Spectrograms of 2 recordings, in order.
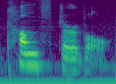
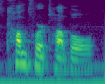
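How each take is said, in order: First: The middle is said as a short 'fter'. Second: The middle is said as a full 'fort'. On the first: The speaker calls it right. "It should be comfortable" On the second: The speaker calls it wrong. "What I heard was comfortable"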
